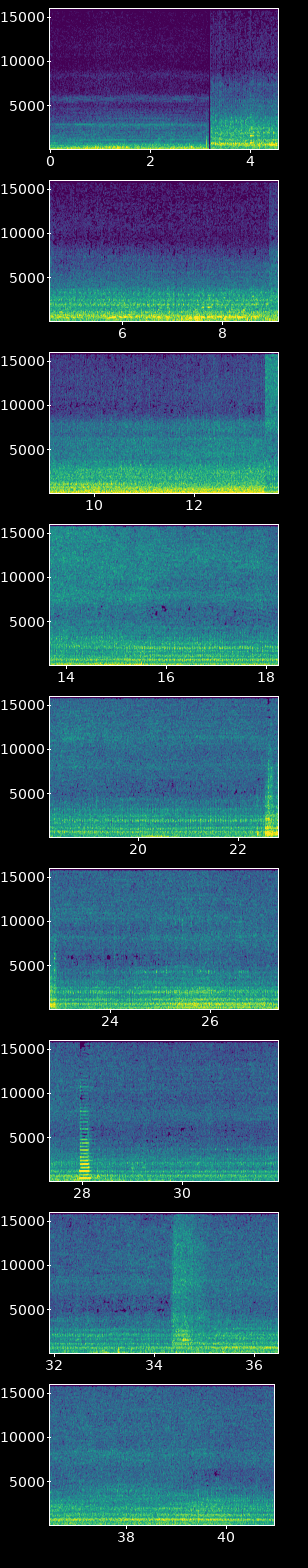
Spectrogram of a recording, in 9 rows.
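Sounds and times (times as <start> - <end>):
heavy diesel engines running: 0.0 - 40.9
short horn toot: 27.9 - 28.4.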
